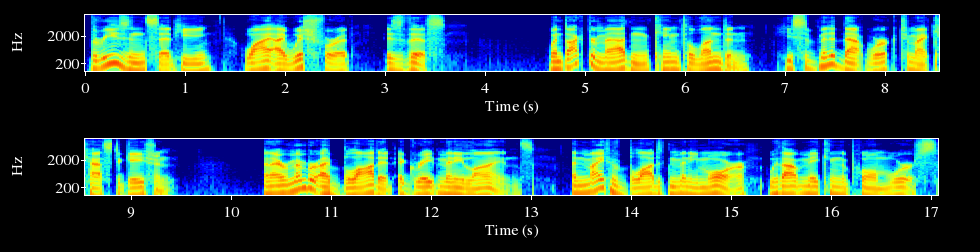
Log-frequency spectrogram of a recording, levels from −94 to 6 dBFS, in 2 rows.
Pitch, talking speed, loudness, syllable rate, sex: 115 Hz, 155 wpm, -20 LUFS, 4.6 syllables/s, male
